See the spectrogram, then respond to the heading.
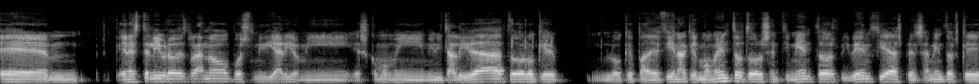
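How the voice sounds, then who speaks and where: The man speaks at a moderate pace in a medium pitch. His intonation is monotone and flat. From Spain, Burgos. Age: 20s. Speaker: author and mental health activist. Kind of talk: interview testimony. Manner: hesitant, many fillers and repetitions.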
